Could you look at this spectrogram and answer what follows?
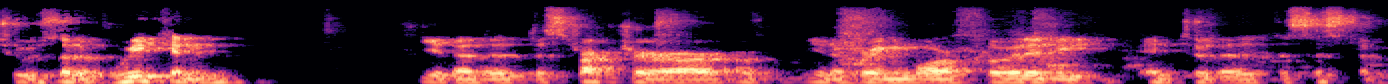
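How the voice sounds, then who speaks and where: Somewhat breathy, this man speaks at a medium pitch. His pace is fairly quick. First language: not English. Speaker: author and organizational consultant. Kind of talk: public talk Q&A. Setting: live event with audience. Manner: hesitant, many fillers.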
